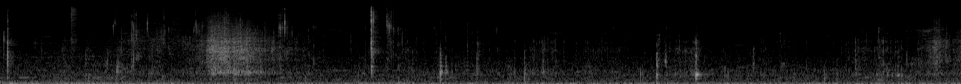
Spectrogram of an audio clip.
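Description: A person sipping a drink from a foam cup, close to a clip-on mic. There is a brief rush of noise about two seconds in and a few sharp clicks.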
